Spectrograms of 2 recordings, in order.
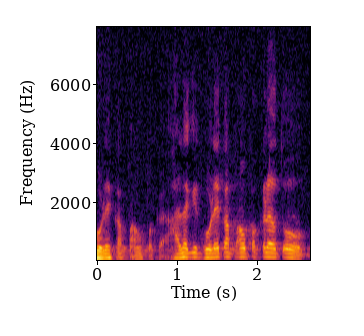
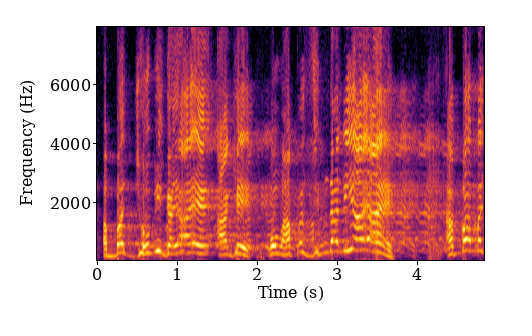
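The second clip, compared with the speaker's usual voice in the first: high, loud dramatized begging; desperate plea; 13 semitones higher, 6 dB louder than usual. Retold or imitated. Daughter warning her father nobody returns alive, acted desperate cry. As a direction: cry it out as a child's urgent appeal.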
